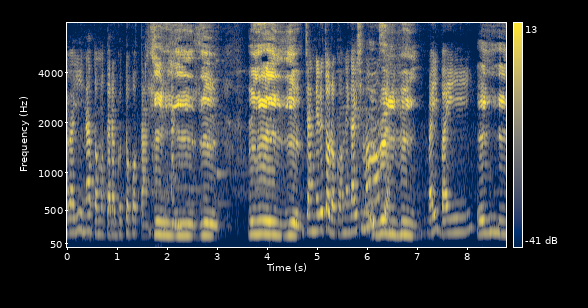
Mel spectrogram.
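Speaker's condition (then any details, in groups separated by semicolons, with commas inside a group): Cerebral palsy; severe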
